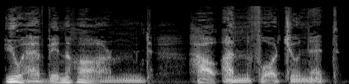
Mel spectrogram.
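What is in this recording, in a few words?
Hello, Vo; The Elder Scrolls III - Morrowind; Morrowind GOTY GOG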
